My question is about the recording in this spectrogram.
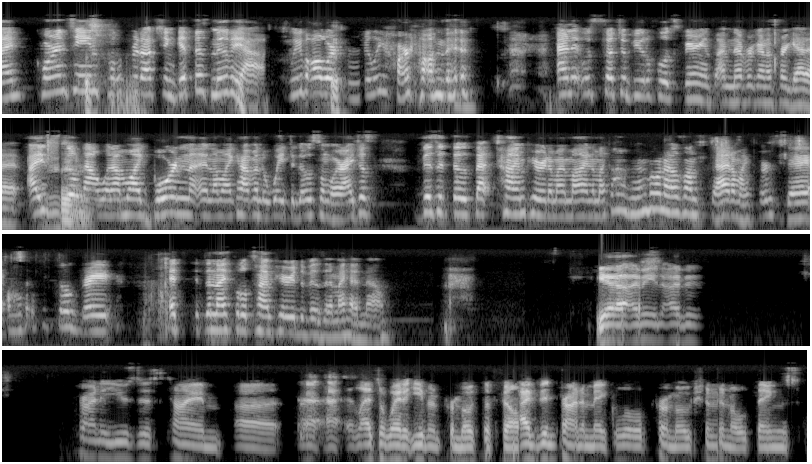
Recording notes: Unfortunately there were some audio issues that we were able to work around.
